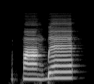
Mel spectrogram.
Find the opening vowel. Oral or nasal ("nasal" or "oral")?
nasal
